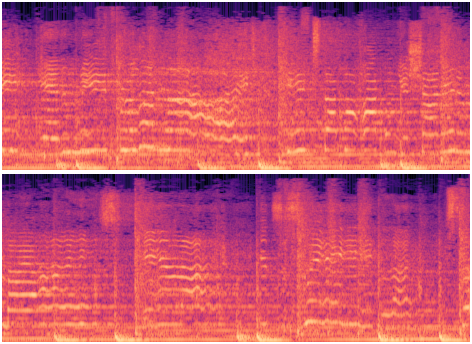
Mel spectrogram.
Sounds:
Music, Singing, Music of Asia, Pop music

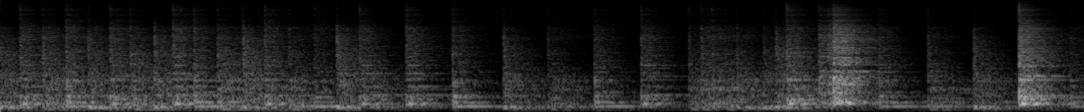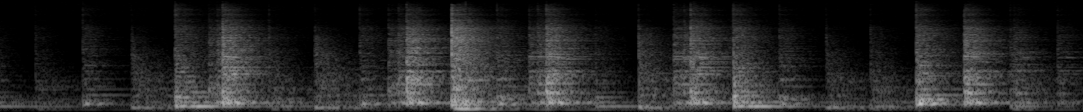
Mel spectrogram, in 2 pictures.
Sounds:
Drum kit, Musical instrument, Music, Drum

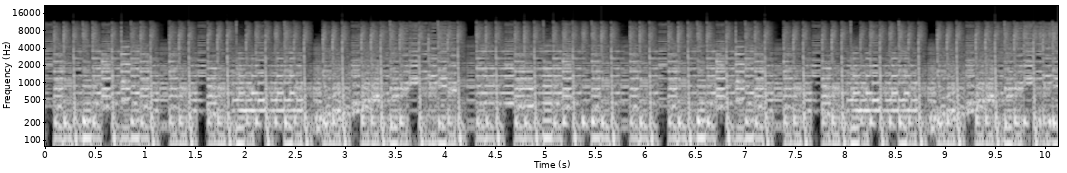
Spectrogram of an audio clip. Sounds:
Music

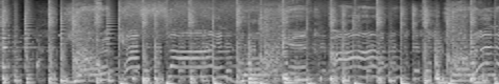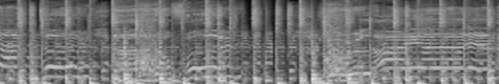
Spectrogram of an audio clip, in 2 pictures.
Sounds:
Rock music, Dance music, Independent music, Music

